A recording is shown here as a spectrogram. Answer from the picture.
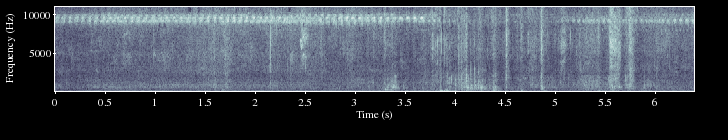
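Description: A catfish being handled out of a plastic basin of water in a cloth and onto a wooden board: a run of knocks and splashes starts about three seconds in, the loudest a dull thump just before four seconds. A cricket chirrs steadily behind it, dropping out while the knocks last.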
